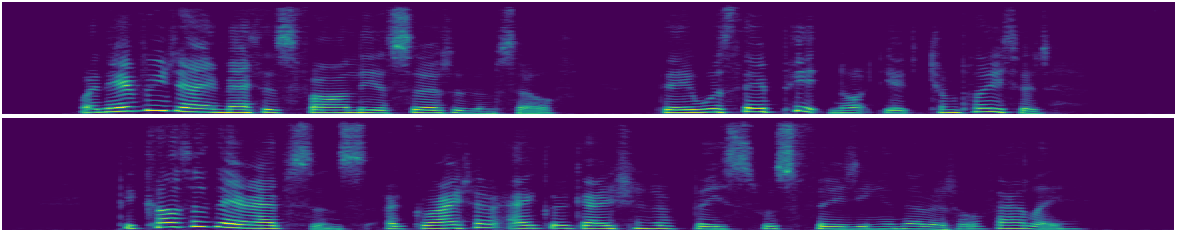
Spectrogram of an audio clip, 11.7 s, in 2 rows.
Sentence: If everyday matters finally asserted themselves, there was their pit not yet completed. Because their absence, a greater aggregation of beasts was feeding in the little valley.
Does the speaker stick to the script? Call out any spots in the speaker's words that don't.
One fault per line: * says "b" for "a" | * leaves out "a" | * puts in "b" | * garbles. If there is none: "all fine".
* says "When" for "If"
* puts in "of"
